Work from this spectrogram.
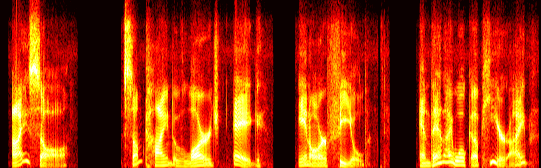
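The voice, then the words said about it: Very hoarse voice. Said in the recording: “with a very hoarse voice”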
